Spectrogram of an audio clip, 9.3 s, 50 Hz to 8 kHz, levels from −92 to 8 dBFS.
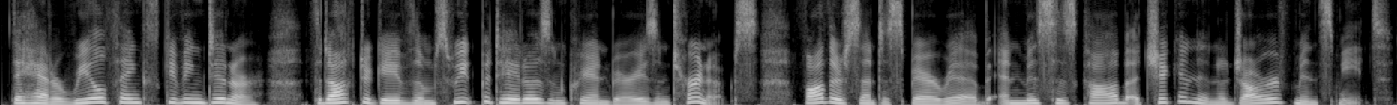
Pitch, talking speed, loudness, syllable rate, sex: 225 Hz, 205 wpm, -20 LUFS, 5.3 syllables/s, female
